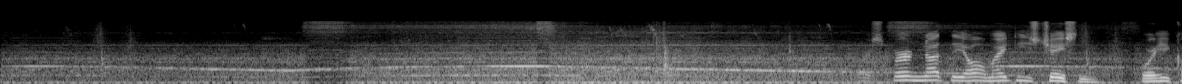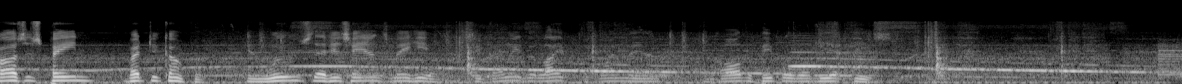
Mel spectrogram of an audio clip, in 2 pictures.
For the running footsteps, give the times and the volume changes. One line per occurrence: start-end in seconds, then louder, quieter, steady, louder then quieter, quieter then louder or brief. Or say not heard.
not heard.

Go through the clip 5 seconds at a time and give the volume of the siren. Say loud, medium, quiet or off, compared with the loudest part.
medium, loud, medium, loud, loud.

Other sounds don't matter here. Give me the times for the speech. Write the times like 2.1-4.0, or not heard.
8.6-20.7.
